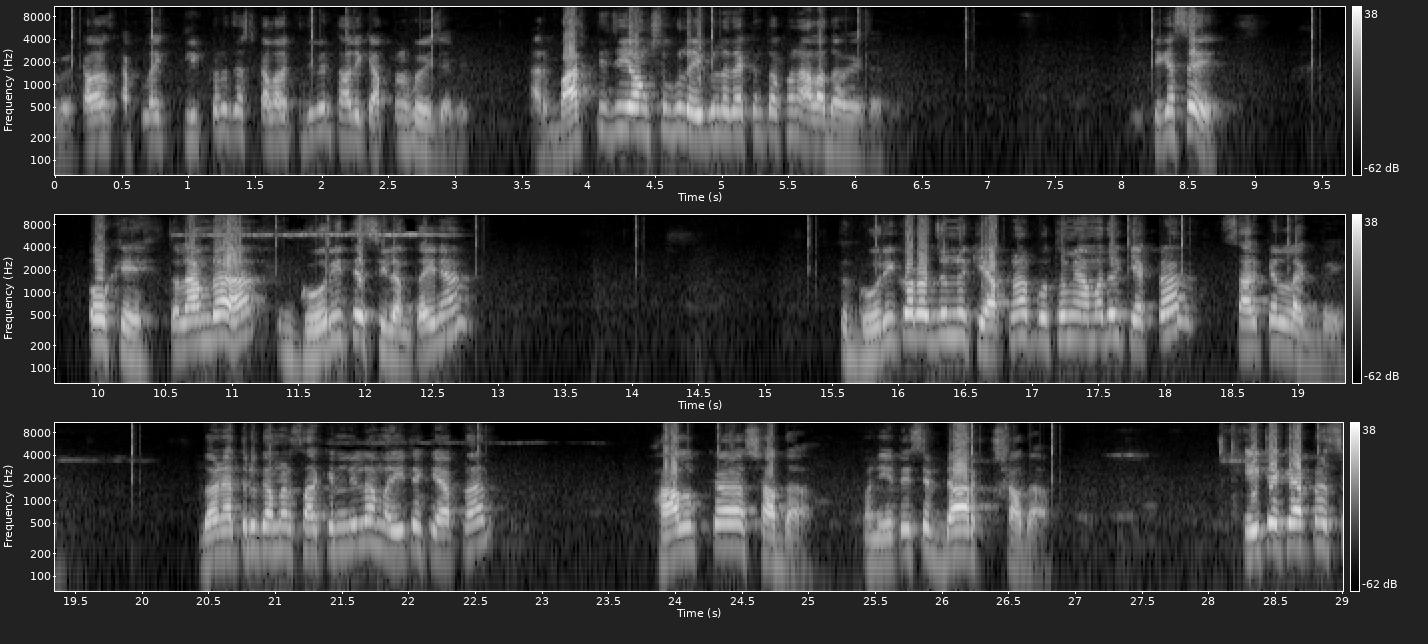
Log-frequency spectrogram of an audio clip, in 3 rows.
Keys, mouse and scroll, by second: 2.1 double click, 11.0 alt+scroll down 1, 11.2 space, 14.8 alt+scroll up 1, 15.6 alt+scroll down 3, 16.3 alt+scroll up 1, 19.8 alt+shift+click, 24.4 double click.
